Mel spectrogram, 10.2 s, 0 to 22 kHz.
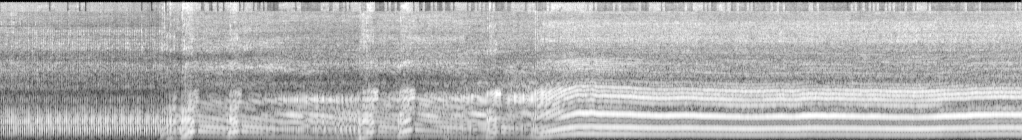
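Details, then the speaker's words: Stock, unpiped McCulloch Pro Mac 850 chainsaw cutting hard dried cottonwood before teardown: snaps up quickly in pitch, dips briefly into each cut, then holds a strong steady high scream; pulls cleanly, normal under load. "it's got crack and it's got pull it it revs up smoothly and quickly and friends this stuff is hard"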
